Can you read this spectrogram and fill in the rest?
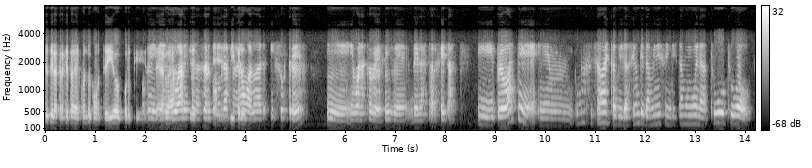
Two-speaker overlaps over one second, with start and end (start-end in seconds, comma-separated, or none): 1.9-4.1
